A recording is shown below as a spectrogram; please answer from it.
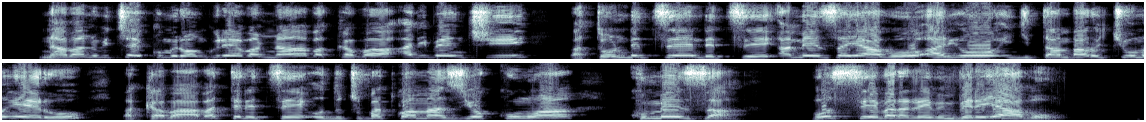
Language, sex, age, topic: Kinyarwanda, male, 25-35, government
